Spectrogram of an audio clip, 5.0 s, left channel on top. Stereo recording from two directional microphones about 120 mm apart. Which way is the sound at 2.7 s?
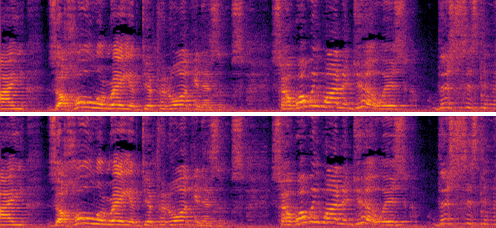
5° left (ahead or behind).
